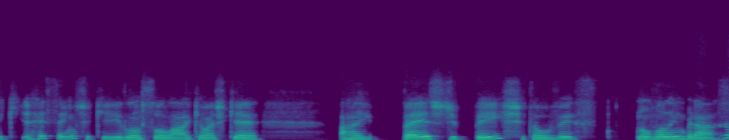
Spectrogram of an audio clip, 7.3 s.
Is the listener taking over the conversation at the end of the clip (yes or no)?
no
